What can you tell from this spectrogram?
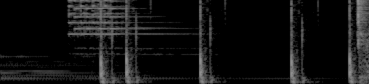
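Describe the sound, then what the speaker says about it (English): Telephone ringing in Agatha Christie: The ABC Murders, a series of sharp bursts, five in quick irregular succession, each with a bright metallic ring over a steady low background hum. "Poirot, the telephone."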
